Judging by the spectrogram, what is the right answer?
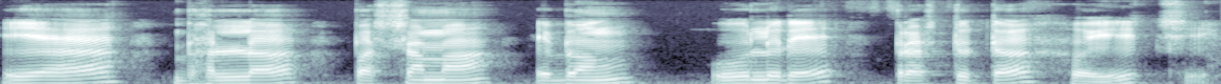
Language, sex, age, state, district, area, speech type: Odia, male, 60+, Odisha, Bhadrak, rural, spontaneous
